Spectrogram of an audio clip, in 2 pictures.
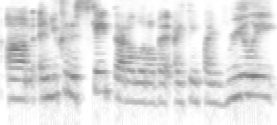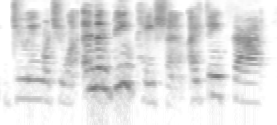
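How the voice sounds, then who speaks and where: A woman's voice: mid-range voice, expressive, fairly quick, recorded from a distance. A woman answering interview questions in a casual, chatty way, with many fillers and restarts. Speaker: guest, book reviewer.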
